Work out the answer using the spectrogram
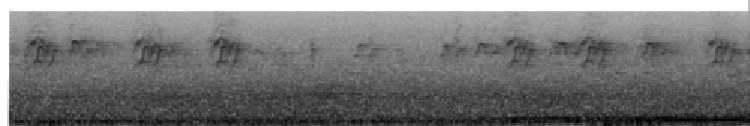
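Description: A sparrow gives short, high chirps in quick irregular runs, about three a second, over steady low traffic-like rumble.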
